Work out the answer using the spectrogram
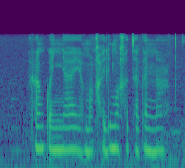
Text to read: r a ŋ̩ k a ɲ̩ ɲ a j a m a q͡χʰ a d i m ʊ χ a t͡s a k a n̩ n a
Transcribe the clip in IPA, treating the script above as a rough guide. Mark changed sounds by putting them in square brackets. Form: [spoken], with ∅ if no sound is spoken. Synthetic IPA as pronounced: r a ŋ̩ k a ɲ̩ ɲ a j a m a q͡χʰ a d i m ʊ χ a t͡s a k a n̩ n a

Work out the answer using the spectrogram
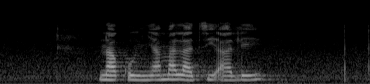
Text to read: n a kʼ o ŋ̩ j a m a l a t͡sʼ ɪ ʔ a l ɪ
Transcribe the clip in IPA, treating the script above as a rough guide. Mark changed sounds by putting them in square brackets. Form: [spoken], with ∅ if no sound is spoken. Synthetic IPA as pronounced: n a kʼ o ŋ̩ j a m a l a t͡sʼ [i] ʔ a l ɪ

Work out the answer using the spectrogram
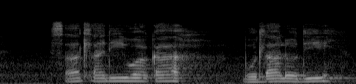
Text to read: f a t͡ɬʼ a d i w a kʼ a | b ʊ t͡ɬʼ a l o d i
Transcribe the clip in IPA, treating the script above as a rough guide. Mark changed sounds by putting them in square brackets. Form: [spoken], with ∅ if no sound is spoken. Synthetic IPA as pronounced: [s] a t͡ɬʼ a d i w a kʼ a | b ʊ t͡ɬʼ a l [ɔ] d i

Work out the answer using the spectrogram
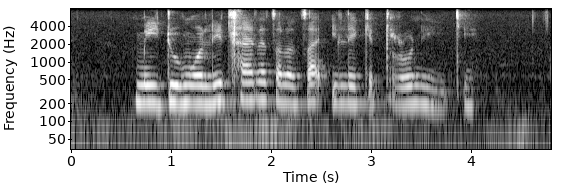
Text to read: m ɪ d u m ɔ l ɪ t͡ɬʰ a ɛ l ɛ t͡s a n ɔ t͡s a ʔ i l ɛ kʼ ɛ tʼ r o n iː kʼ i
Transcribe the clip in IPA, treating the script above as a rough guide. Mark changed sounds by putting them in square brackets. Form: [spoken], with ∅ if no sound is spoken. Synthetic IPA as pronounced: m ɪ d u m ɔ l ɪ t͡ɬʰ a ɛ l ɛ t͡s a n ɔ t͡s a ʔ i l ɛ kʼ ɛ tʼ r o n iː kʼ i

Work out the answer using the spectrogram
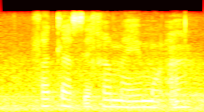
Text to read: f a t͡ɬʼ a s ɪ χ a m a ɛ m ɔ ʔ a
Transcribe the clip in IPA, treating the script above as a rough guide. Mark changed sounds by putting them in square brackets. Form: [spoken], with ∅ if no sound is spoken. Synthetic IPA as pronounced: f a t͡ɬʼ a s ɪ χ a m a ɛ m ɔ ʔ a

